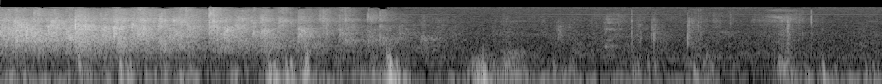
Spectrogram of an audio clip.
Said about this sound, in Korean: 팔조에게 다시 한번 박수 부탁드리겠습니다.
